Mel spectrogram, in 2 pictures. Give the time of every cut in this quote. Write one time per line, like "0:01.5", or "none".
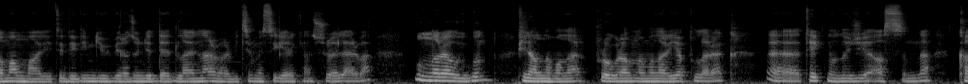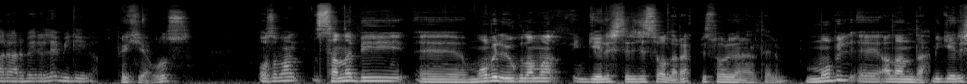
none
